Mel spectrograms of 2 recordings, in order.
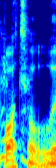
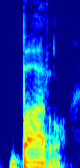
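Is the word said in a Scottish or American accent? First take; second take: Scottish; American. First: It is said in a Scottish English accent. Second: It is said in an American accent.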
